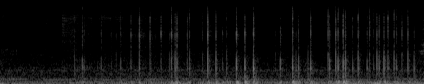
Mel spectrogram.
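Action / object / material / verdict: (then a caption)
tap / thick printed cardboard game board on cloth / cardboard / none. A thick printed cardboard faction board lies flat on cloth and is tapped and scratched with the long nails of both hands. A run of quick, dry clicking taps mixes with scratchy rasps over a low, steady hum, and each tap dies away at once with no ring.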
